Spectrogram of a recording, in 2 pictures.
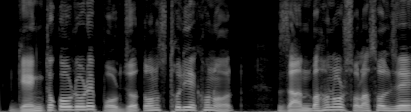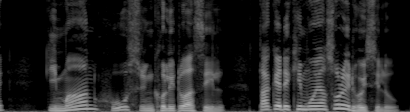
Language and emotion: Assamese, surprised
